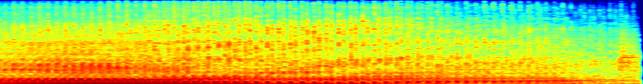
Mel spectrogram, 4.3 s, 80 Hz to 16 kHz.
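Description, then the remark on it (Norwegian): A motorcycle engine rumbles, revving with a rising and falling pitch, then settling into a steady, pulsing idle that gradually fades. No one speaks. The motorcycle belongs to the Outlaws motorcycle club in Oslo, 1995, and is ridden without a helmet. “Det er en gruppe med motorsykkelinteresserte individer som ønsker å kjøre på landeveien i frihet og fred og fordragelighet.”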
